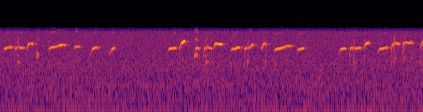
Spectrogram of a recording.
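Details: Household male cockatiel whistling a song to his two cockatiel companions, with phrases of short slurred notes, some upswept, some dipping, grouped in bursts separated by brief gaps.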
